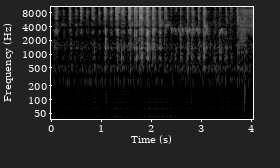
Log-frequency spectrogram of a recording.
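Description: Faint, quick scraping strokes of a metal-tipped scratcher rubbing the coating off a lottery scratch card, starting about half a second in and stopping just before the end.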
